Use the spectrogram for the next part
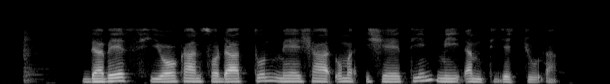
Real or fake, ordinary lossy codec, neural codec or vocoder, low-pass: real; Opus, 32 kbps; none; 5.4 kHz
